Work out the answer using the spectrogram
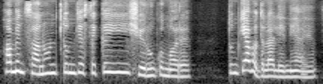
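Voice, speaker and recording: A woman's voice: high-pitched, lively intonation, darkish tone, no room sound, voice pushed up. A woman voicing a crafty grown man, a farmer, who talks in a sly, mock-agreeable way in a children's story. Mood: scornful.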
